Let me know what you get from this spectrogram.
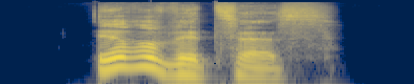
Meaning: genitive of Irrwitz
- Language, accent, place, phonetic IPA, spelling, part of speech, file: German, Germany, Berlin, [ˈɪʁˌvɪt͡səs], Irrwitzes, noun, De-Irrwitzes.ogg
